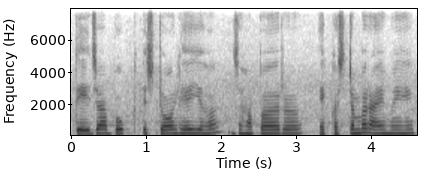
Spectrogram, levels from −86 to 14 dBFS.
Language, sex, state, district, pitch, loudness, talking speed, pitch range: Hindi, female, Maharashtra, Aurangabad, 235 Hz, -15 LUFS, 155 wpm, 230-240 Hz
